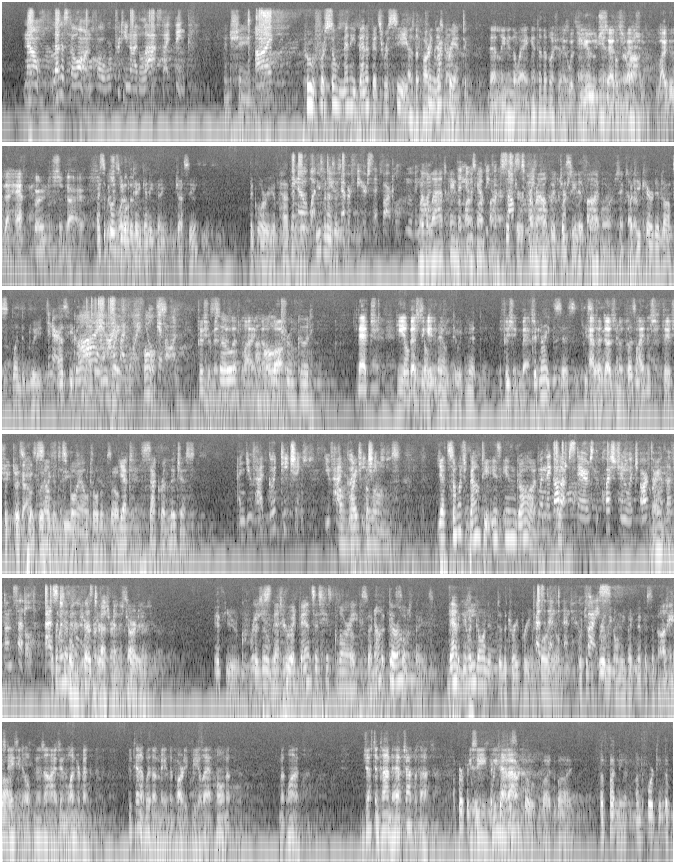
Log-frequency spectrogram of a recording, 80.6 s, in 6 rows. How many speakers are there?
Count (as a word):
five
